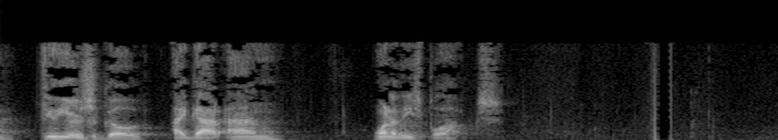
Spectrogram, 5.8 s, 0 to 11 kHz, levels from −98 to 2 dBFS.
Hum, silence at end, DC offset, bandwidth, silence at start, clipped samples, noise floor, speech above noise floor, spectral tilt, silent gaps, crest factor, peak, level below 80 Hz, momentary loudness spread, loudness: none; 0.9 s; under 0.1%; 7.6 kHz; 0 s; under 0.1%; -72 dBFS; 40 dB; -3.5 dB/octave; none; 22 dB; -14 dBFS; -74 dBFS; 15 LU; -33 LUFS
